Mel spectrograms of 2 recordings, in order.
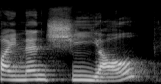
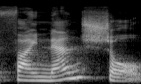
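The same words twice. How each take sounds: First: The ending splits into two vowels, like 'shee-ul'. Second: The sh links straight into a single 'shul' syllable. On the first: The speaker calls it wrong. "It's not financial. You don't hear two vowels" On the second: The speaker calls it right. "you don't hear this -iel sound"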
